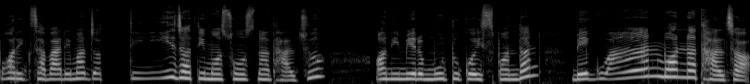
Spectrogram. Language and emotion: Nepali, fearful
